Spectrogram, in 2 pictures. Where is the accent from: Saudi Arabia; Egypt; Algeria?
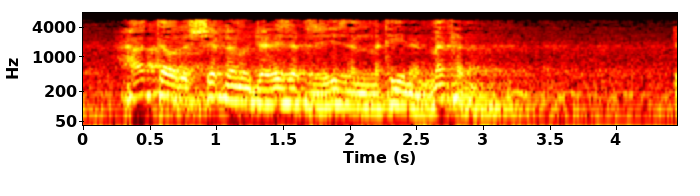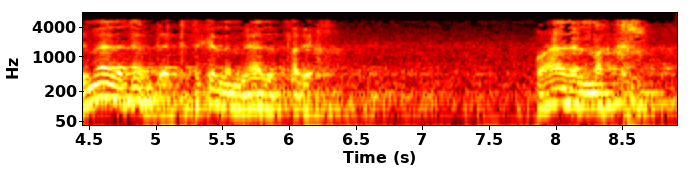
Egypt; بلادنا مصر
